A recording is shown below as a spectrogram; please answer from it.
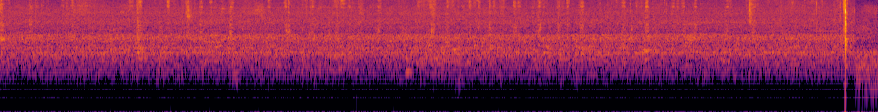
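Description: Felt-tip marker writing on a paper card on a wooden table: faint scratchy strokes and small ticks over a steady background hiss.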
